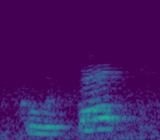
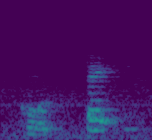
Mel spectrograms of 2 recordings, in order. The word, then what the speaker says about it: goddag: Goddag. Goddag. Cut it off.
